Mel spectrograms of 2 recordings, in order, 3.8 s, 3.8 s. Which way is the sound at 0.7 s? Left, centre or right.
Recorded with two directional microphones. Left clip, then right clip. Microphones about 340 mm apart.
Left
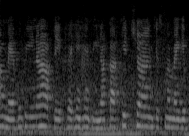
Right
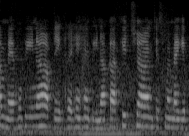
Right.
